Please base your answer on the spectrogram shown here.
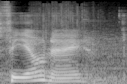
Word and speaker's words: Phione: I didn't think to pronounce it as fion anymore because my brain cuz now Claire was like the Katakana says fion and I'm like well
